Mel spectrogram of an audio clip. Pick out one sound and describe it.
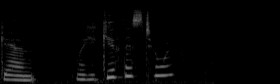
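A young woman speaks softly and pleadingly nearby.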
